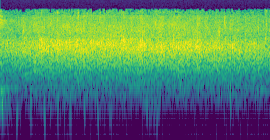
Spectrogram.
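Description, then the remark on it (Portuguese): An audience applauds Jesus steadily for about four seconds, a dense, even wash of many hands clapping at constant loudness with no voices over it. “Esses aplausos não são para mim, não.”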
